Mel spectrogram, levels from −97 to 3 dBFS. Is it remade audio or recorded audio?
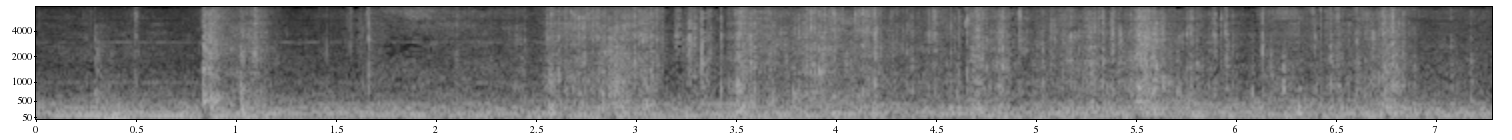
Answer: recorded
